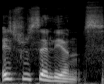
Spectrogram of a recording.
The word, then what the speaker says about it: Isresilience: Isresilience. Have I said it right? Said it correctly. Yes, you said it beautifully. Right. Isresilience. Isresilience.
